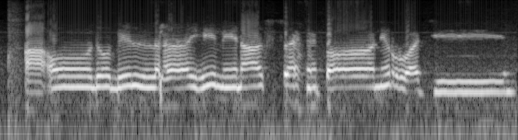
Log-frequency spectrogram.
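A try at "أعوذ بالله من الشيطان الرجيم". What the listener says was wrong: Sya-nya coba masih tadi. Sya seperti asyhadu. Jadi nafasnya banyak ya, menyebar.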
